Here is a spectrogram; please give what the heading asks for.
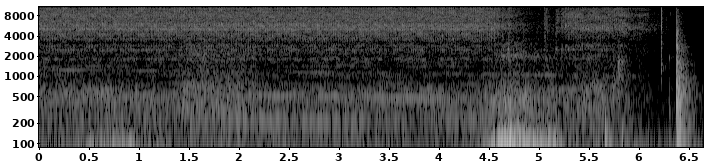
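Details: Tacx Neo smart trainer after about 10 months of use, after the freewheel plate was removed and cleaned following a grinding noise: quiet, fine ratchet clicking with no scraping or grinding underneath; normal freewheel.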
